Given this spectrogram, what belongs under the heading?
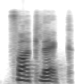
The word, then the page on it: fartlek: Indian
